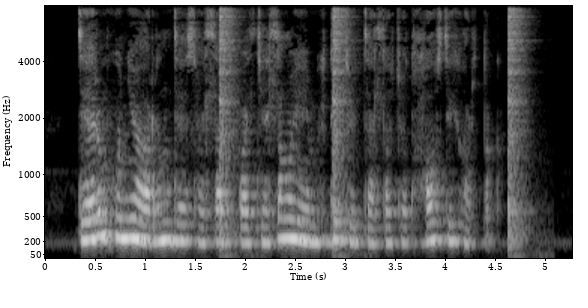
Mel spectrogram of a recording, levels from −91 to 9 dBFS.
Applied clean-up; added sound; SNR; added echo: none; Hi-hat; 11 dB; reverberation time 0.2 s.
